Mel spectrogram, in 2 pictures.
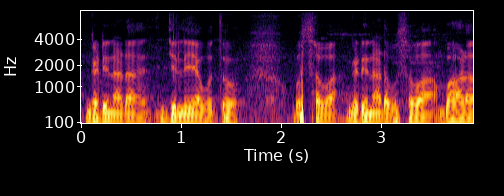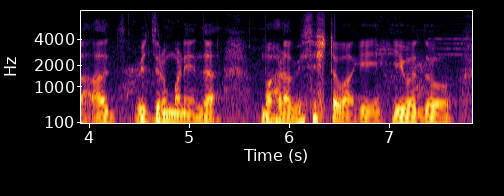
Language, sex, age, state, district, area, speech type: Kannada, male, 45-60, Karnataka, Chamarajanagar, urban, spontaneous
